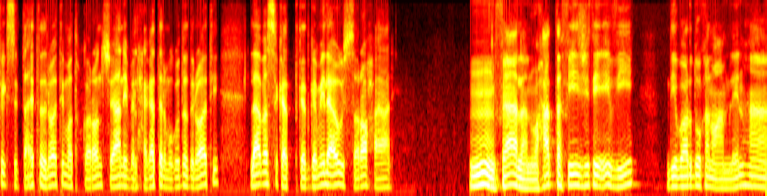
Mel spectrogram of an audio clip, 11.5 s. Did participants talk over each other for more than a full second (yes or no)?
no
